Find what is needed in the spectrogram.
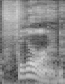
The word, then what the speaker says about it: forehead: It used to be, though, and this is something that disturbed me as a little kid, it used to be pronounced forward.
